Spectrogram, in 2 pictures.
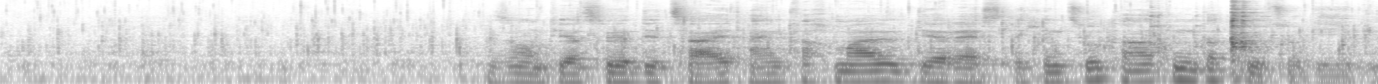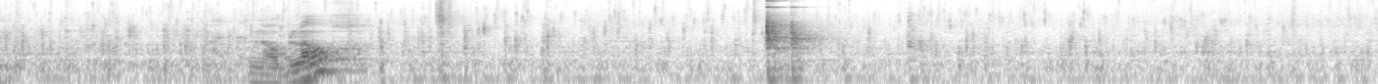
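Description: A spatula scrapes and stirs inside a metal pot.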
